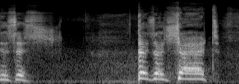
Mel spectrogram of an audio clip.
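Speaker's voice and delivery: put-on angry yelling. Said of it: "Start yelling at the chefs".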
